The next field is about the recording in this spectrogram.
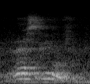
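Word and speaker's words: wrestling: वैसे तो ठीक है मैं रेस्टिंग। यहाँ पे टी भी साइलेंट होगी, यहाँ पे टी क्या होगा?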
